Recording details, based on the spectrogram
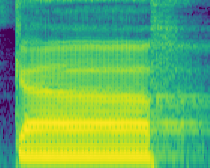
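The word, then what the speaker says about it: ك: Then the next letter we have is cuff.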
